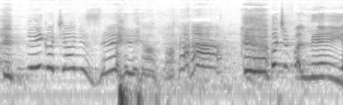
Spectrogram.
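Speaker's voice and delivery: high, slow mocking laugh through the words; sing-song I-told-you-so, laughing; gloating told-you-so. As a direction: rub it in with a laughing sneer. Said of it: "ele fala".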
